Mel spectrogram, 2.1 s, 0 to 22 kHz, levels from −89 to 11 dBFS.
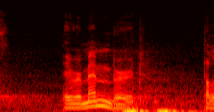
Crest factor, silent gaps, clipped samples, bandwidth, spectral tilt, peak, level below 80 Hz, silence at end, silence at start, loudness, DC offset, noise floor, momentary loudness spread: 14 dB; none; under 0.1%; 10.5 kHz; -7.5 dB/octave; -20 dBFS; -42 dBFS; 0 s; 0 s; -35 LUFS; under 0.1%; -57 dBFS; 18 LU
